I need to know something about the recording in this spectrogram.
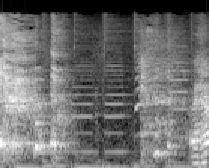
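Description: Background music with a steady, repeating bass beat. Over it, a person gives a short cough-like vocal burst at the start and another near the end.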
